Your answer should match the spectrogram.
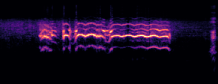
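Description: A single rooster crows loudly in a French razor advertisement: a drawn-out cock-a-doodle-doo with a stuttering start and a long wavering finish, about two seconds long, over faint background noise.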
